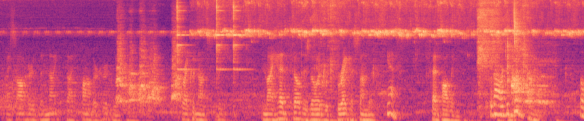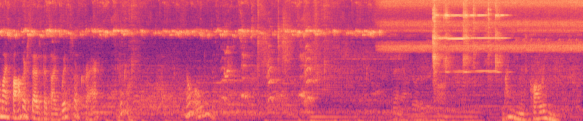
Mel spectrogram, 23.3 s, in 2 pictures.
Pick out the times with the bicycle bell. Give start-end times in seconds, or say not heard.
3.5-5.0, 9.6-10.7, 20.3-21.9.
